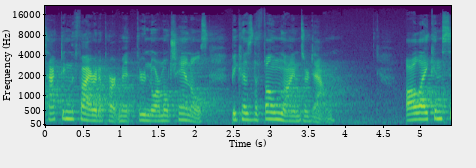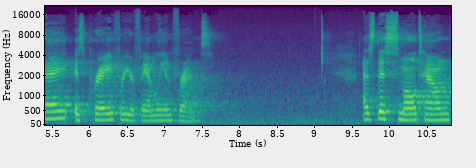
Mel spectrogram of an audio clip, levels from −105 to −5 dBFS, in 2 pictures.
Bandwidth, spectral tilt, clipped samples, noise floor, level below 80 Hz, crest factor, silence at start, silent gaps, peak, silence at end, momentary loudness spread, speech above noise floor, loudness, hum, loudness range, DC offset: 18.5 kHz; -3.5 dB/octave; under 0.1%; -55 dBFS; -74 dBFS; 20 dB; 0 s; none; -6 dBFS; 0 s; 16 LU; 29 dB; -25 LUFS; none; 6 LU; under 0.1%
